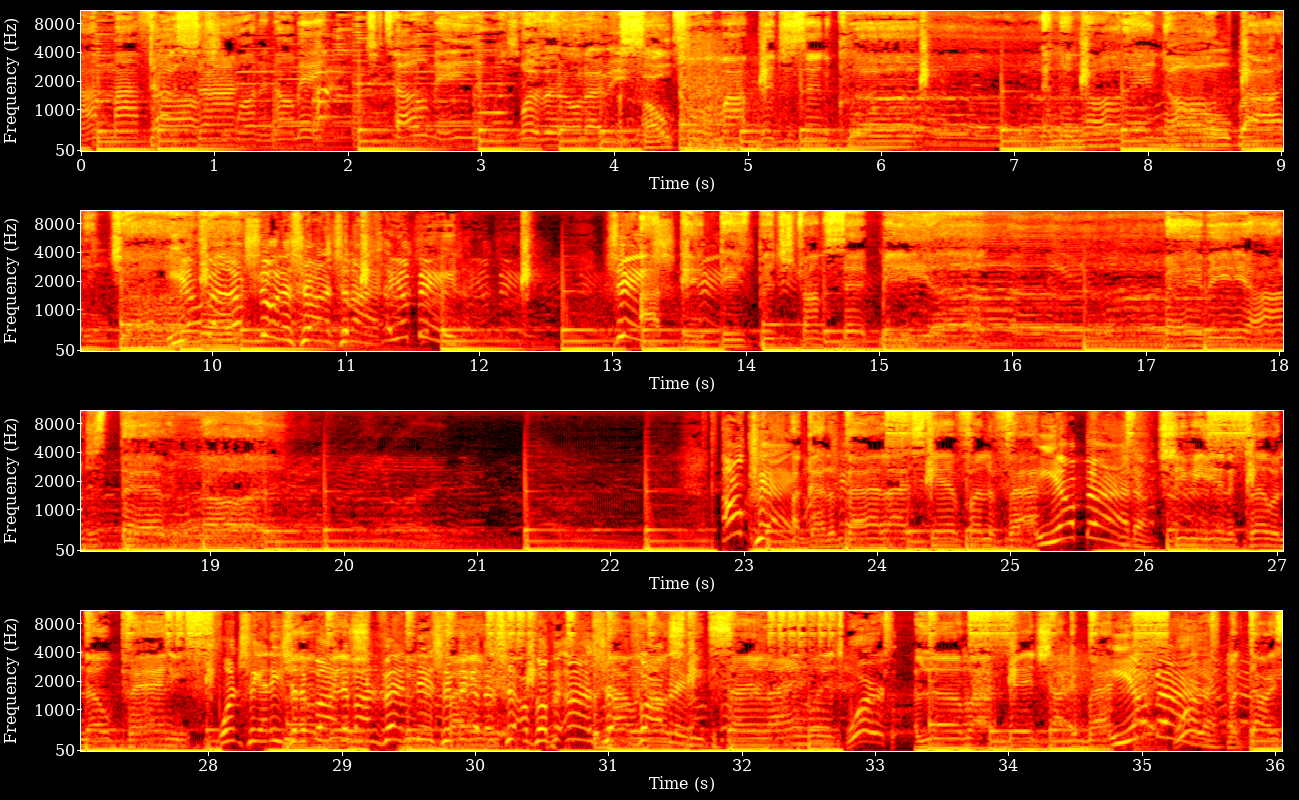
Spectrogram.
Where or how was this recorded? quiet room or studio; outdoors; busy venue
busy venue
